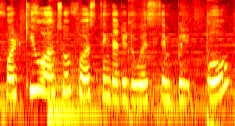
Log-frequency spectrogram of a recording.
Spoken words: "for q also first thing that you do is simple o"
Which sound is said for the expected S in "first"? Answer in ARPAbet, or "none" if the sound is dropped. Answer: S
